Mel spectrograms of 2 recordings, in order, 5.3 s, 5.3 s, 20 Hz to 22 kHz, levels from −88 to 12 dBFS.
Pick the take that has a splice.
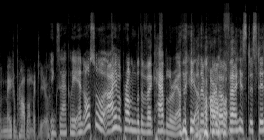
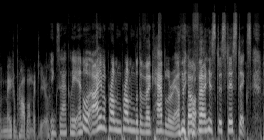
second; 3 cuts; at 1.6 s, 2.4 s, 3.7 s

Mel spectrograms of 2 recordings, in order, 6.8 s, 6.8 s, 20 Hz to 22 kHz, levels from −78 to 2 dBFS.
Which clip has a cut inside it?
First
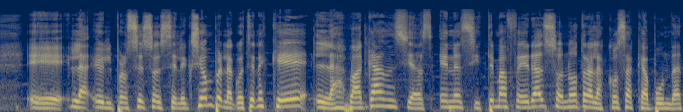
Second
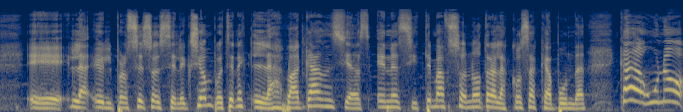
second; 3 cuts; at 2.1 s, 2.5 s, 4.5 s

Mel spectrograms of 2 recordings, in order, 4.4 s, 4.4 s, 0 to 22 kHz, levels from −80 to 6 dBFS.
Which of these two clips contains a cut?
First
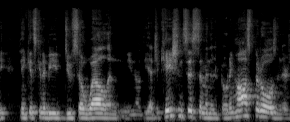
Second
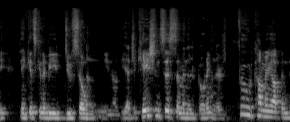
second; 2 cuts; at 1.3 s, 3.2 s

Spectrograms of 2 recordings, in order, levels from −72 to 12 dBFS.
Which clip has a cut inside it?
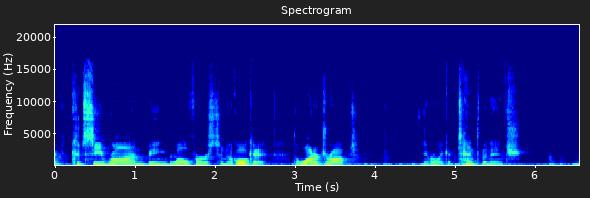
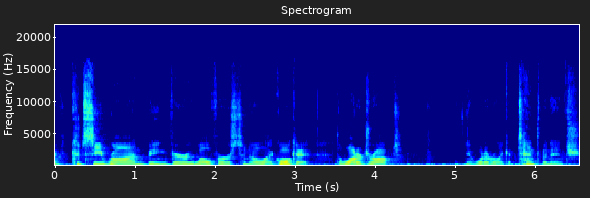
first; 3 cuts; at 1.4 s, 2.2 s, 4.7 s

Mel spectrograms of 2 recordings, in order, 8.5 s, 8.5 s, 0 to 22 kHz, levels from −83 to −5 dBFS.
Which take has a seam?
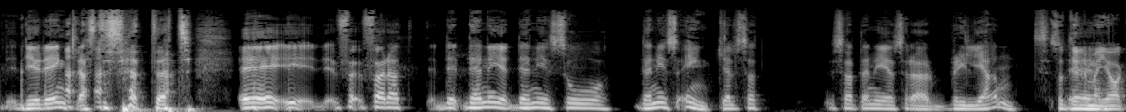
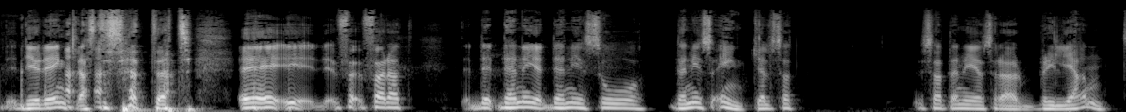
first; 2 cuts; at 3.1 s, 6.0 s

